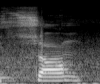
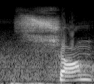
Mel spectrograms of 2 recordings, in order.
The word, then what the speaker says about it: Psalm: वैसे में दी सॉन्ग of life means होता है जीवन का भजन, जीवन से संबंधित जो धार्मिक गीत होता है उससे भी लिया जाएगा। सॉन्ग में पी साइलेंट होता है, सॉन्ग की स्पेलिंग PSALM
